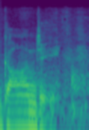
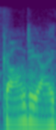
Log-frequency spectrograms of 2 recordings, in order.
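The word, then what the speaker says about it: gondii: toxopplasma Gandhi and tox not Gandhi in the Gandhian sense, but probably because it's even pronounced differently. Okay, how are you pronouncing it these days? Gandhi. Gandhi. Gandhi eye because there's two eyes at the end which the old Mahatma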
